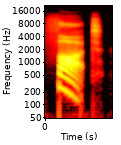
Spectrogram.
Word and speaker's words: thought: tricky to say correctly like thought remember to stick your tongue out slightly for that th sound another challenging one is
